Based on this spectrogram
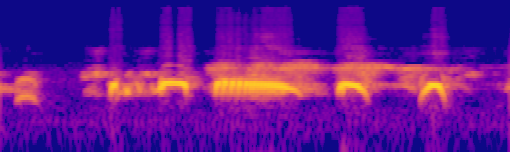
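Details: Spotted dove, a decoy bird giving double-voiced calling to lure other doves: one low cooing phrase of short hoots, a long burry rolling coo, then two clear arched coos, with soft faint notes between and no other sounds.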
